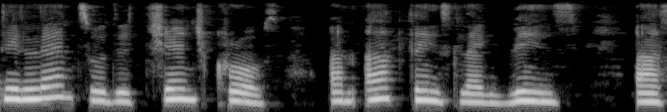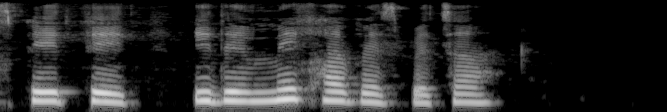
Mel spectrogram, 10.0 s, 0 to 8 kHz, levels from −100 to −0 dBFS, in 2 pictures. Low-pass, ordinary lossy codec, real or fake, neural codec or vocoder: 7.2 kHz; none; real; none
